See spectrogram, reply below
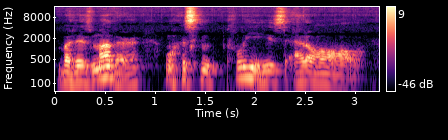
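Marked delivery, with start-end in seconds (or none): none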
